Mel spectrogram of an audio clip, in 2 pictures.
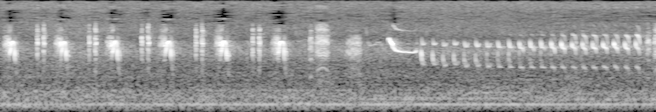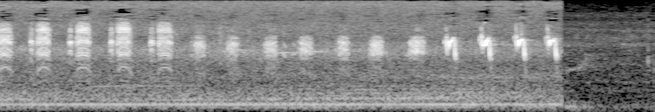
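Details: Marsh Warbler song: quick repeated sharp chips, then a drawn-out buzzy, nasal trill, followed by more rapid bright chirps before cutting off abruptly; faint low hum in the background.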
